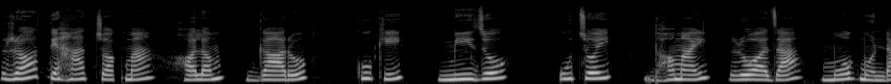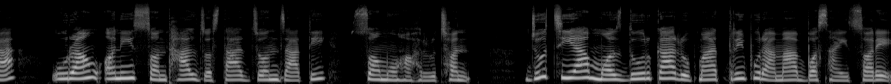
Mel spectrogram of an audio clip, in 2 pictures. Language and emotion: Nepali, neutral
